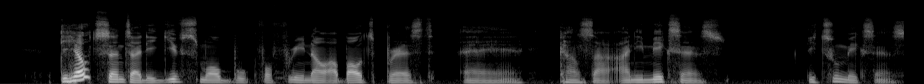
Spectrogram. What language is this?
Nigerian Pidgin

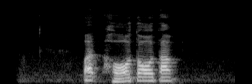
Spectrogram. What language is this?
Cantonese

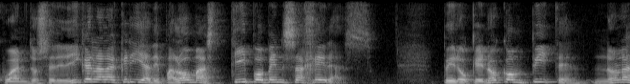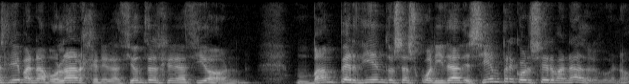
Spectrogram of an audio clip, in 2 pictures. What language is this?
Spanish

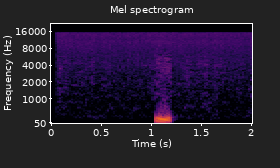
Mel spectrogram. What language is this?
Chinese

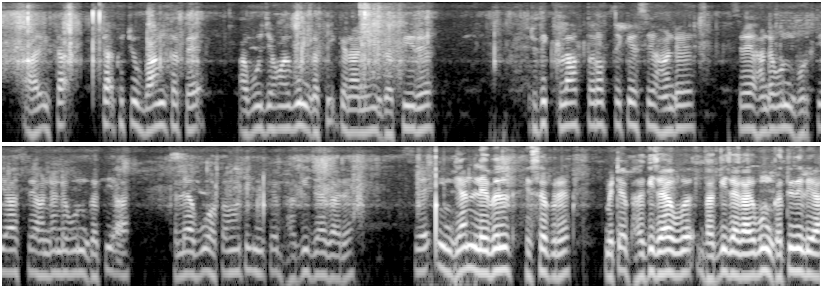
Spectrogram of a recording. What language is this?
Santali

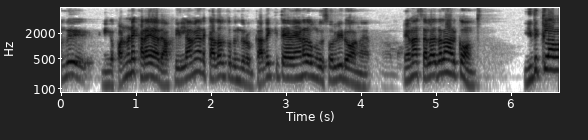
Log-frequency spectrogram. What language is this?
Tamil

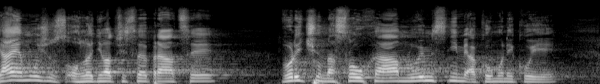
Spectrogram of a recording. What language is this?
Czech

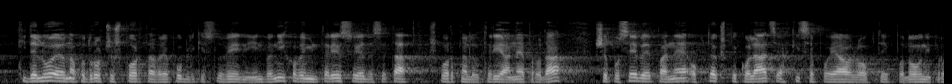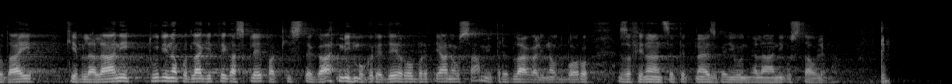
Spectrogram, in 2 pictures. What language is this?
Slovenian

